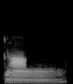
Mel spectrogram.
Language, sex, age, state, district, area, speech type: Assamese, male, 30-45, Assam, Barpeta, rural, conversation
